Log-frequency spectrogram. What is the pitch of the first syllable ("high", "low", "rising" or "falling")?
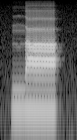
high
